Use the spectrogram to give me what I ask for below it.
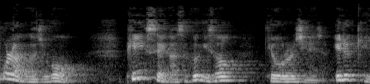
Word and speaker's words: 피닉스: 항구라 베니스라고 되어 있는데 영어로 발음하면 피닉스 피닉스이 크레테의 섬에서이 피닉스라고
